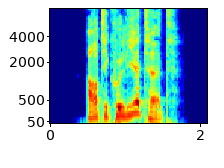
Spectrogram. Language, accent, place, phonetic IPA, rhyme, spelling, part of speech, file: German, Germany, Berlin, [aʁtikuˈliːɐ̯tət], -iːɐ̯tət, artikuliertet, verb, De-artikuliertet.ogg
- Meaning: inflection of artikulieren: 1. second-person plural preterite 2. second-person plural subjunctive II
